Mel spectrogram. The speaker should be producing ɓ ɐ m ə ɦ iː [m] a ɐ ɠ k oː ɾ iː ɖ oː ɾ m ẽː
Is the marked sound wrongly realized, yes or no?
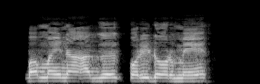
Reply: yes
